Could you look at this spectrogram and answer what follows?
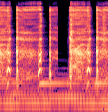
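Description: An acted, rapid run of about six short, harsh coughs over a steady musical hum: a repeated coughing fit.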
